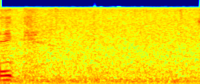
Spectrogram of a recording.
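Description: Steady, even background hiss with no distinct sounds in it.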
